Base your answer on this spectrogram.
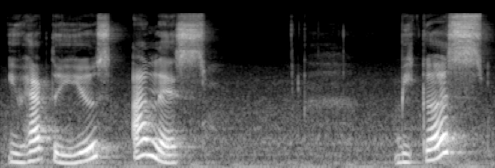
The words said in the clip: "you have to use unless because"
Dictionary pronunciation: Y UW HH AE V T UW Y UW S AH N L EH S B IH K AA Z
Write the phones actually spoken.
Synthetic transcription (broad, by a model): Y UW HH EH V T UW Y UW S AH L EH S B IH K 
